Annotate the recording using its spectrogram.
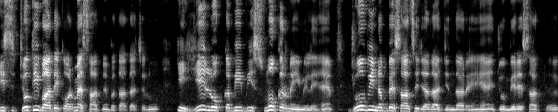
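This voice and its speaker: At a moderate pace, a man speaks in a fairly high pitch with a bright, sharp tone and very wide pitch swings. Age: 60s. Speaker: doctor. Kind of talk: health talk. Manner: halting.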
